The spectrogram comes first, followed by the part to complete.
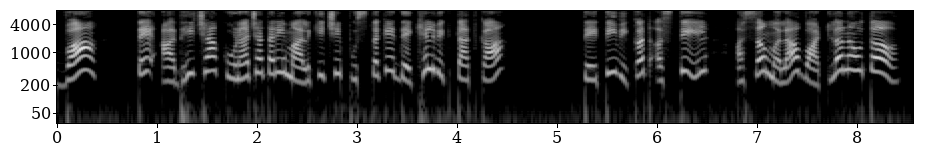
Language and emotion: Marathi, surprised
